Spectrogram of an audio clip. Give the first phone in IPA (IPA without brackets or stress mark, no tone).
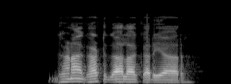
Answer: ɡʱ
